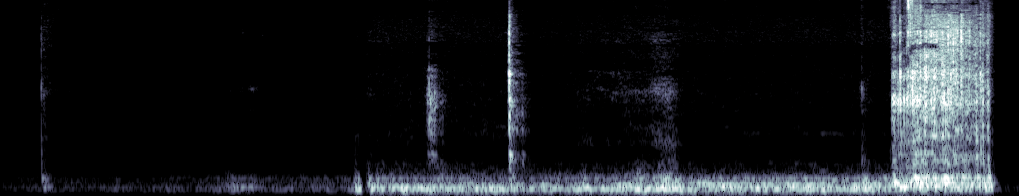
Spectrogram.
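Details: Indoor rustling and scraping, a few sharp clicks and a closing burst of broadband noise, with no animal call.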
